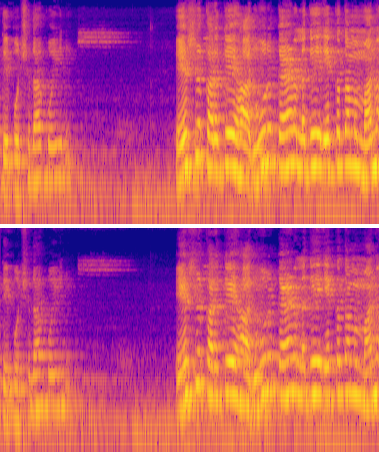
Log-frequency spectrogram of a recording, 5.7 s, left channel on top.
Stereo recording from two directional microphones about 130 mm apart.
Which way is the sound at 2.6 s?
40° left (ahead or behind).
